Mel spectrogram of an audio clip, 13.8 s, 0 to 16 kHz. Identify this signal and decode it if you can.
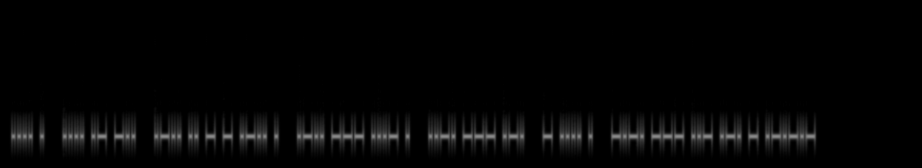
Morse code, heard as a keyed tone, about 28 wpm, 700 Hz. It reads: HE HAD LITTLE LOVE FOR THE COURT.
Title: Sentences from Top 1600 Words 28wpm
